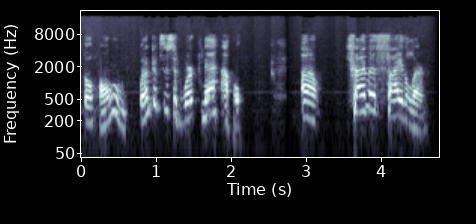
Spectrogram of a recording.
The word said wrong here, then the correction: Sittler: This is Travis Sittler. That's, you pronounce it Sittler.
